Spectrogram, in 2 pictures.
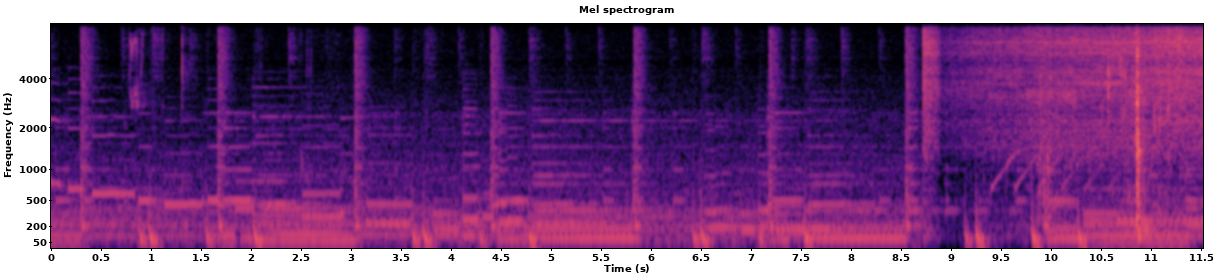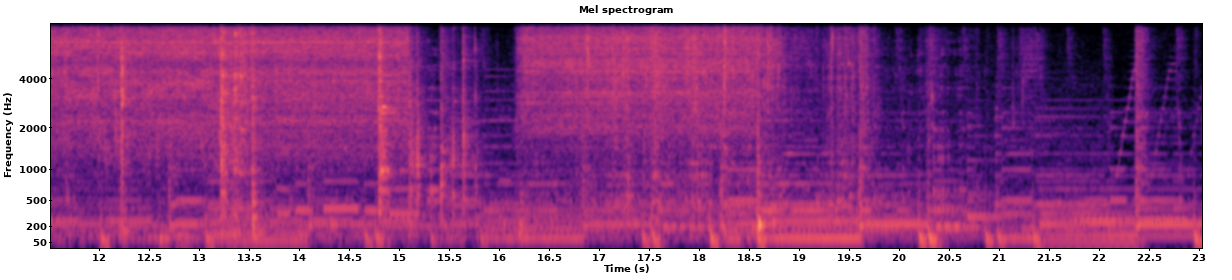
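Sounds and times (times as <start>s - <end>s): tap running into steel sink: 9.9s - 14.2s, 14.8s - 20.5s
dishware clinking: 13.2s - 13.7s, 14.8s - 15.8s.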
